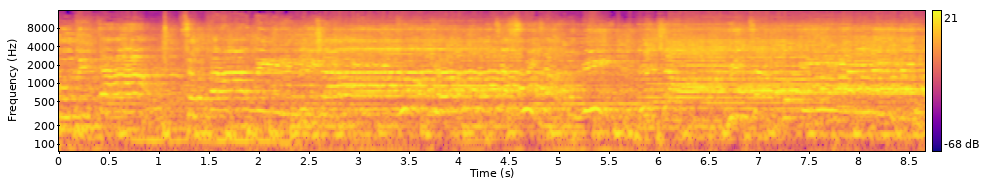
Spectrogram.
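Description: Soul vocal group singing in harmony over live band accompaniment, several voices holding long notes together.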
